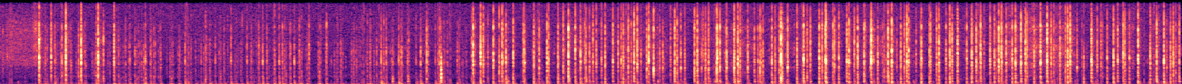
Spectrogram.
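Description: Long red nails tap quickly and continuously on the sides of a small striped Sephora paper bag held on a lap, using both hands. The result is a dense stream of short, dry, papery clicks that start soft and grow louder after the first few seconds, over a faint, steady low rumble.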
